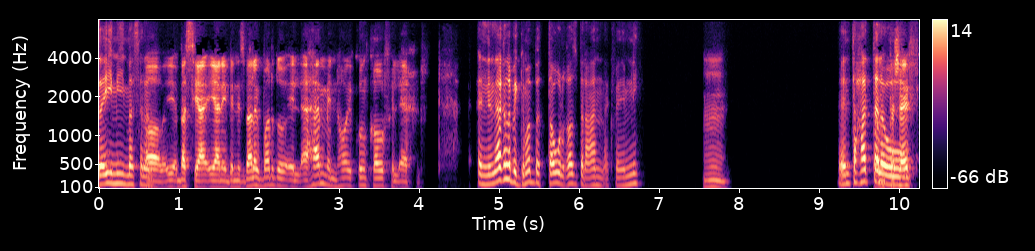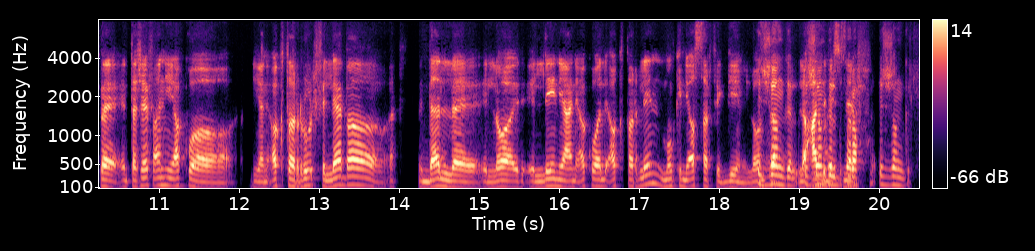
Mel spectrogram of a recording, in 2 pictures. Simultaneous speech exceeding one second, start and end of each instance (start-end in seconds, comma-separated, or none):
18.5-19.9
